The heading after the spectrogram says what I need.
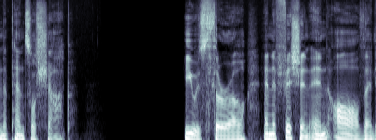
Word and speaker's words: Thoreau: they called him lazy thoreau he pronounced it thorough however was not wasting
